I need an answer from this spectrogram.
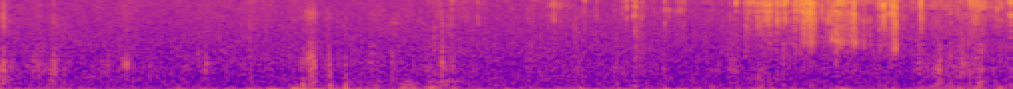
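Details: A rabbit eating clover makes soft, rapid crunching and nibbling sounds close to the microphone.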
